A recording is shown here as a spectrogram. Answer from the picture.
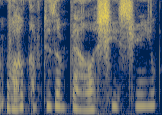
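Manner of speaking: ordinary talk, nothing marked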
